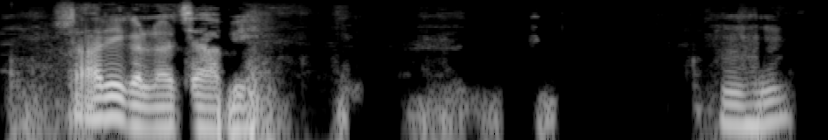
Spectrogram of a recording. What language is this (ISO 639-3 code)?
guj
